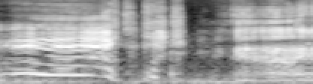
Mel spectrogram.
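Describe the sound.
A voice imitates a small monkey's chatter, fairly loud: a drawn-out whiny squeal, a quick burst of choppy squeaks, then another strained, nasal squeal, all alone without talk.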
